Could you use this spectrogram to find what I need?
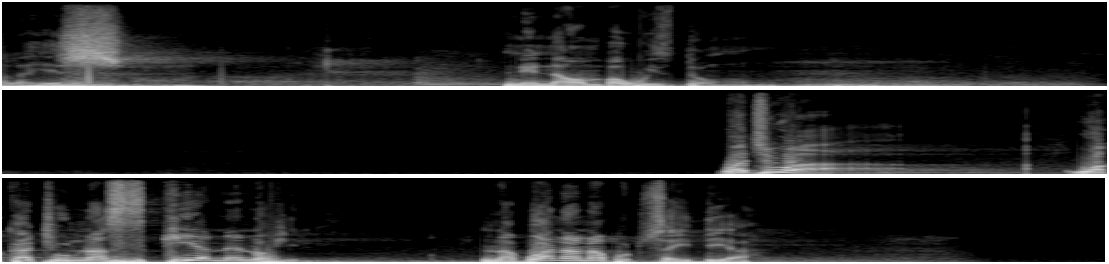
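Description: A man preaches forcefully into a microphone in an echoing hall, with pauses.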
